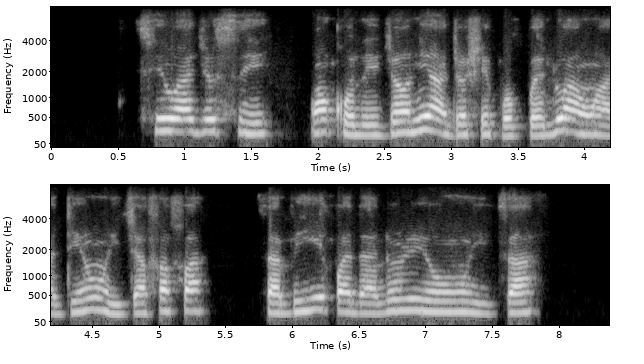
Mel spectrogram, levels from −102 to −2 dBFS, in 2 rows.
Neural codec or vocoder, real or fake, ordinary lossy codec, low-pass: codec, 16 kHz, 16 kbps, FreqCodec, larger model; fake; Opus, 16 kbps; 7.2 kHz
